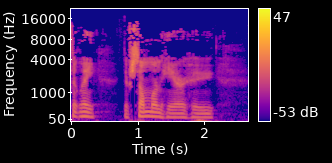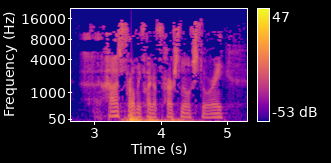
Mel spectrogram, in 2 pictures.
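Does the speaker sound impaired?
Yes: cleft palate; cleft palate since childhood; speech not that clear at times.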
